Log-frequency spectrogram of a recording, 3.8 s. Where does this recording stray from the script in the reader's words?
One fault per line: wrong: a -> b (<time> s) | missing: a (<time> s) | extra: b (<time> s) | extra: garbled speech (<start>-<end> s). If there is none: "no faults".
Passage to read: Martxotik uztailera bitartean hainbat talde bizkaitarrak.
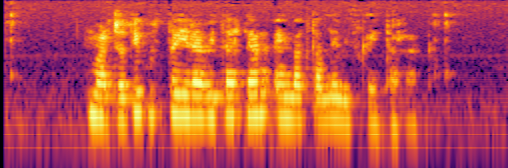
no faults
